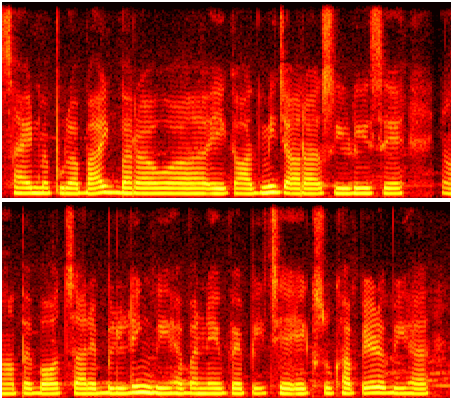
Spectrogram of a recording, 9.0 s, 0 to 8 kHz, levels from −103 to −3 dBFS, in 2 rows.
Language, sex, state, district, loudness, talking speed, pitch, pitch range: Hindi, female, Bihar, Purnia, -25 LUFS, 200 wpm, 210 Hz, 205-215 Hz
